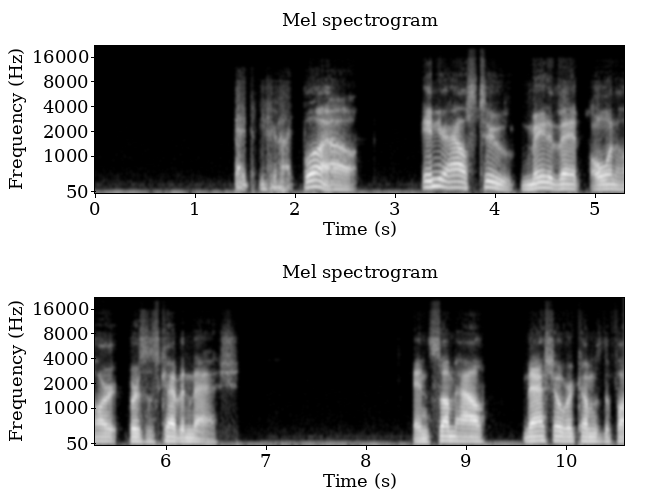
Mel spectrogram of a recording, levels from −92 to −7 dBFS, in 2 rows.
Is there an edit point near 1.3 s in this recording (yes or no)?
no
